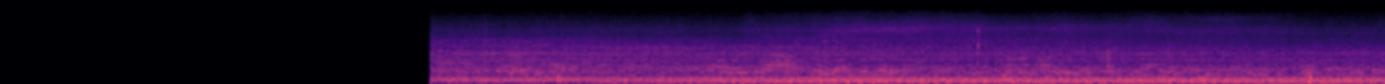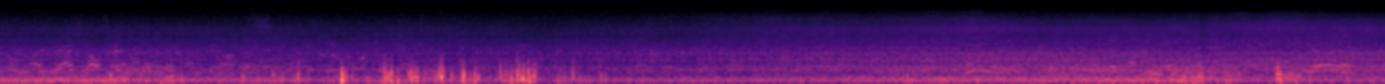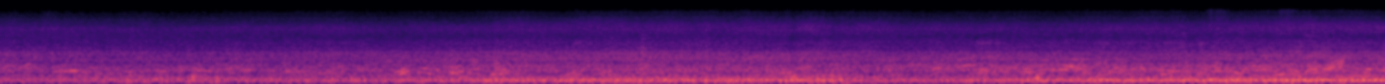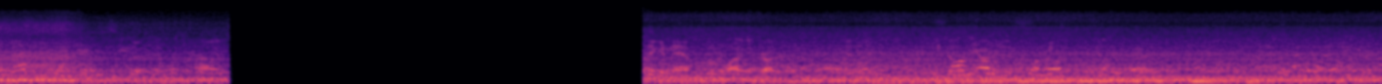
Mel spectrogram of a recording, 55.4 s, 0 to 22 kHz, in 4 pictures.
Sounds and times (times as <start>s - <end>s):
Truck: 4.3s - 43.8s, 48.0s - 55.3s
Speech: 4.3s - 43.9s, 48.0s - 55.3s.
